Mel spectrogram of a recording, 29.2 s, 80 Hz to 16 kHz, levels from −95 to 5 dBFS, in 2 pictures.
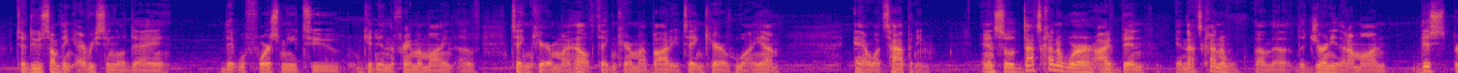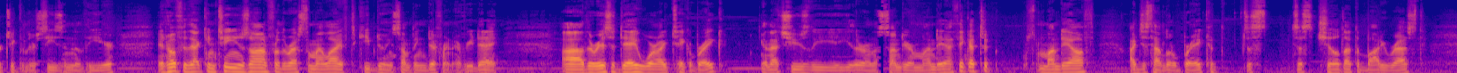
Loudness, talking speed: -33 LUFS, 245 wpm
